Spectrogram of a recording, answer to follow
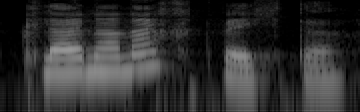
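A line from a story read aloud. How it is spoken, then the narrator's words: Called out. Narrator (German): rief es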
